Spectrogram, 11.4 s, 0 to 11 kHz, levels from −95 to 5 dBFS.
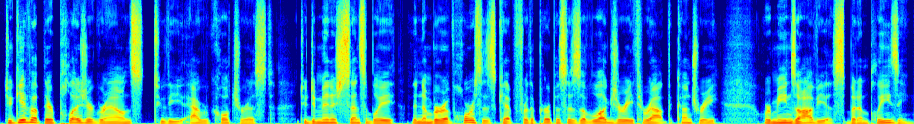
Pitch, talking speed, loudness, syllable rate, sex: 130 Hz, 160 wpm, -20 LUFS, 5.1 syllables/s, male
